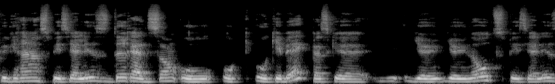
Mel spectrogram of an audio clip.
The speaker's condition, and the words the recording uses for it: Stuttering. Parce que je travaille beaucoup sur mon sur mon bégaiement en ce moment là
